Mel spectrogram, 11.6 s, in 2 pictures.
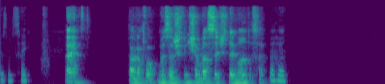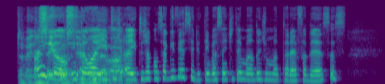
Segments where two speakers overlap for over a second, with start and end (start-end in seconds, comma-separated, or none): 6.2-7.8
